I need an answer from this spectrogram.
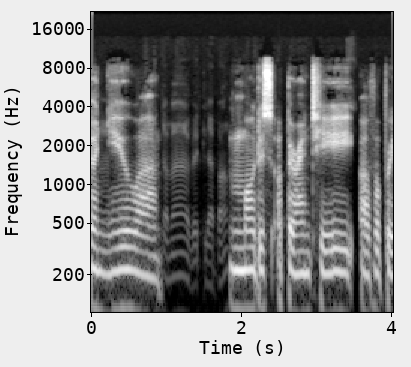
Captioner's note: speaking French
